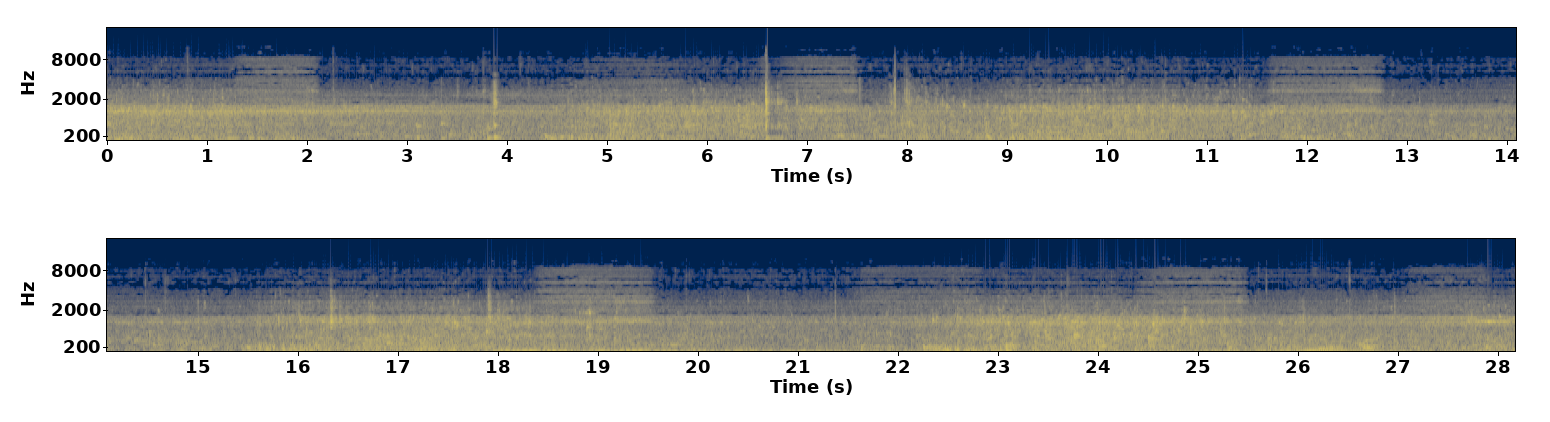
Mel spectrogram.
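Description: Underwater ambience recorded through a camera housing on a reef: a steady muffled hiss, with divers' exhaled scuba bubbles hissing every few seconds and a couple of sharp clicks. A low rumble comes in later on and again near the end.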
